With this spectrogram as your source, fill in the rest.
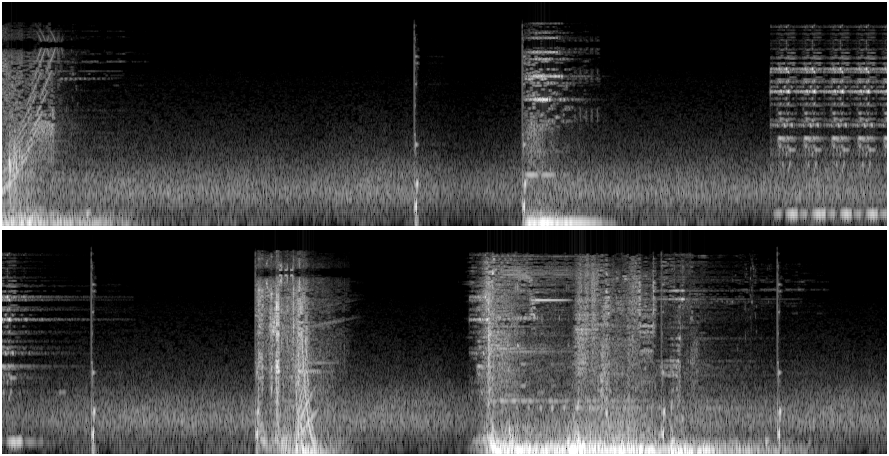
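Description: Short electronic menu chimes and whooshes play in bursts.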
